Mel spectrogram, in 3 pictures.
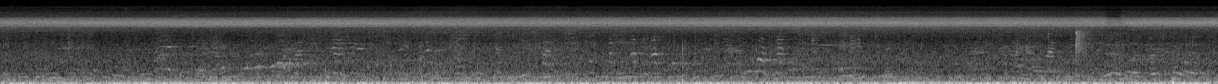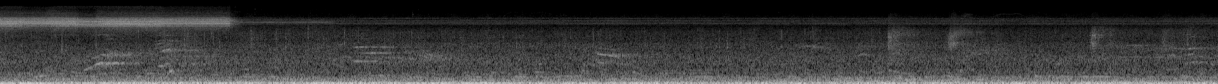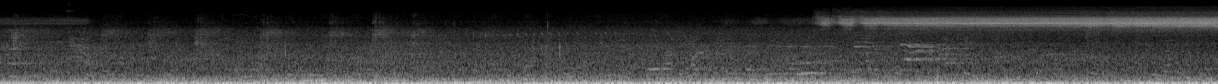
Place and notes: Lyon, Rue Chaziere, at the Villa Gillet
Children playing, insects.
